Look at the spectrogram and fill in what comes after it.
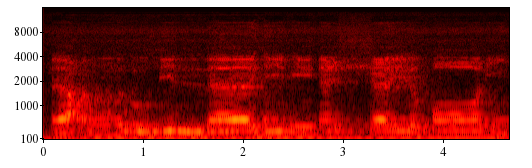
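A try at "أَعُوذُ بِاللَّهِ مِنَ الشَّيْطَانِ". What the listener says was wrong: Baik, shin tafasinya ditambah lagi. Minasyaitani aja baca. Hati-hati untuk huruf tebal ya, jangan monyong dan jangan mengarah ke monyong. Huruf-huruf tebal itu gampang kita mengingat huruf tebal itu.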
